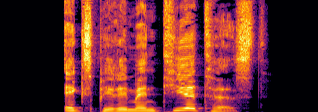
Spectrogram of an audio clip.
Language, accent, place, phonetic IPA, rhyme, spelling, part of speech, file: German, Germany, Berlin, [ɛkspeʁimɛnˈtiːɐ̯təst], -iːɐ̯təst, experimentiertest, verb, De-experimentiertest.ogg
- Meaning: inflection of experimentieren: 1. second-person singular preterite 2. second-person singular subjunctive II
